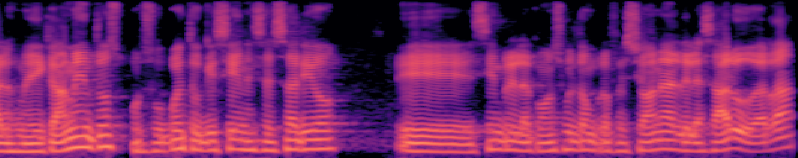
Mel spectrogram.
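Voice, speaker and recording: A man in a Córdoba accent, at a fairly quick pace. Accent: Argentine Córdoba. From Argentina, Córdoba. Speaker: fitness instructor, physical education teacher. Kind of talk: lecture.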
